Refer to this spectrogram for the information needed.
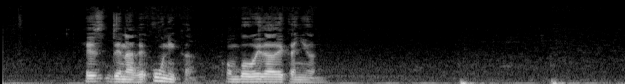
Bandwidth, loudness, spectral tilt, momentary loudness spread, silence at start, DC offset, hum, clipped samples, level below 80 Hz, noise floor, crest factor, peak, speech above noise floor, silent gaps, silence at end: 16 kHz; -15 LUFS; -7 dB/octave; 20 LU; 0.05 s; under 0.1%; none; under 0.1%; -32 dBFS; -40 dBFS; 18 dB; 0 dBFS; 26 dB; none; 0.3 s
